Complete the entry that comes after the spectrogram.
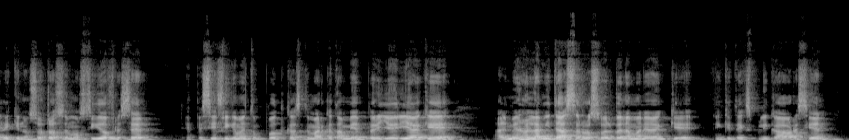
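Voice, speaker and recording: A man with a Chilean accent answering interview questions in a measured, deliberate, halting way. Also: on the high side. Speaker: interview guest, audio production executive. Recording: roomy, echoey sound.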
